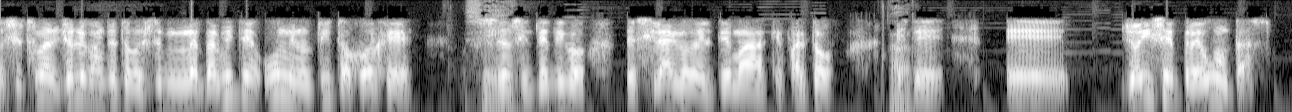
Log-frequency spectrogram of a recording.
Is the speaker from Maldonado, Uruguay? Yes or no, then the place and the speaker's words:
yes; San Carlos, Maldonado, Uruguay; born there; yo en estos momentos estoy sentado en San Carlos. Uh-huh. Estoy en San Carlos. Yo sí, nací en San Carlos. Uh-huh. Nací en San Carlos cuando la situación era al revés.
